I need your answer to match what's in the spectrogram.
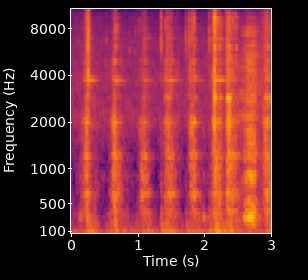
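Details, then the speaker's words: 1964 Ford Galaxie rear axle bearing, removed and spun by hand, the driver's side thought to be the good side: rough, ratchety scrape repeating about two to three times a second, gritty; likely bad. "I'm not sure what that means. I think it means it's bad."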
